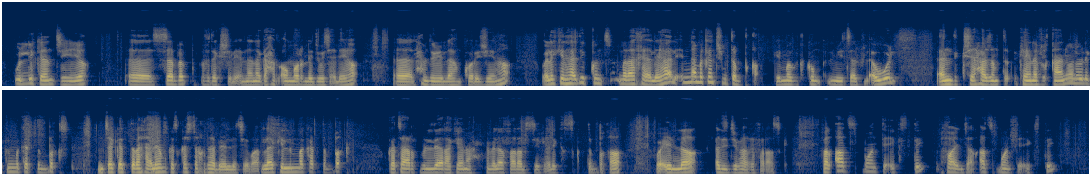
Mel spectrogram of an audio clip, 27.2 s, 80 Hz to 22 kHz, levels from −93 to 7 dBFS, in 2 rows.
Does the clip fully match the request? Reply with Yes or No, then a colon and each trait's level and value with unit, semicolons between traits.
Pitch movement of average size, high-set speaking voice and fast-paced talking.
No: average, 3.3 semitones; medium, 140 Hz; fast, 155 wpm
